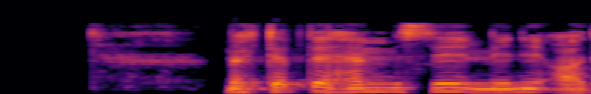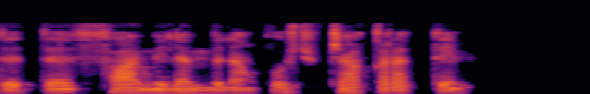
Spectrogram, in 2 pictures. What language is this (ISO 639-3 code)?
uig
